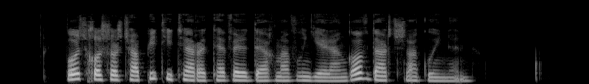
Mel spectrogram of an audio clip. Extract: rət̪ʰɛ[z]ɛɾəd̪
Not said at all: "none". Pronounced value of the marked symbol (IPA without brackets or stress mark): v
